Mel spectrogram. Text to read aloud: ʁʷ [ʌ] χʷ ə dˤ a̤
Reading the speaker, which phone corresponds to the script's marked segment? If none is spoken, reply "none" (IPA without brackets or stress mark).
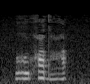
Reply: ə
